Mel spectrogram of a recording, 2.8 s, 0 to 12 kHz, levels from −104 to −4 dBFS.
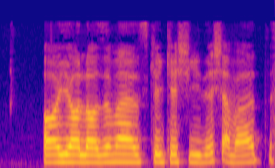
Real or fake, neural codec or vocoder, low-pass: real; none; 7.2 kHz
